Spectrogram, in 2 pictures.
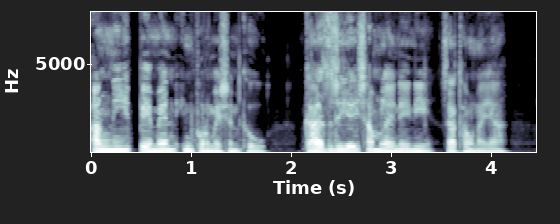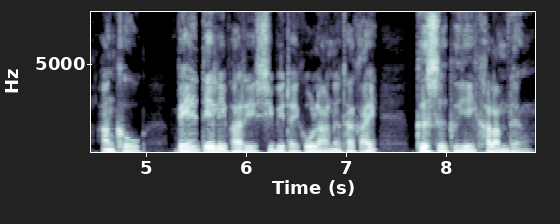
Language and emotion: Bodo, fearful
